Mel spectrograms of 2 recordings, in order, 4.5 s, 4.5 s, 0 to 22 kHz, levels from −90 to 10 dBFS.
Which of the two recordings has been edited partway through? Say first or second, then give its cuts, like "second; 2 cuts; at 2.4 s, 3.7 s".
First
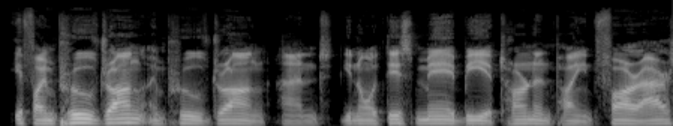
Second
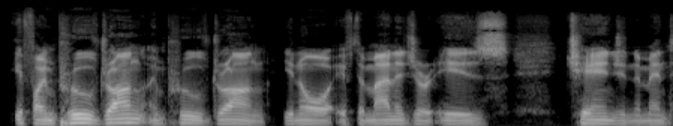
second; 1 cut; at 1.8 s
